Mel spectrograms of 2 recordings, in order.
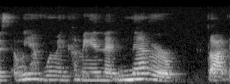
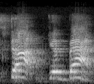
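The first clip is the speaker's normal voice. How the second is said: put-on assertive, raised, firm voice with conviction; 7 semitones higher, 6 dB louder than usual. Showing how a woman answers the attacker in role play: imitating a firm command with conviction. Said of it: "with conviction and, um, in their voice".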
